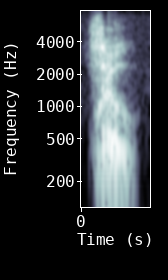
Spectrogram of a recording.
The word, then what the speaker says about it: through: baseball through a baseball through through sounds like it has a w on the end through uh okay anyway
